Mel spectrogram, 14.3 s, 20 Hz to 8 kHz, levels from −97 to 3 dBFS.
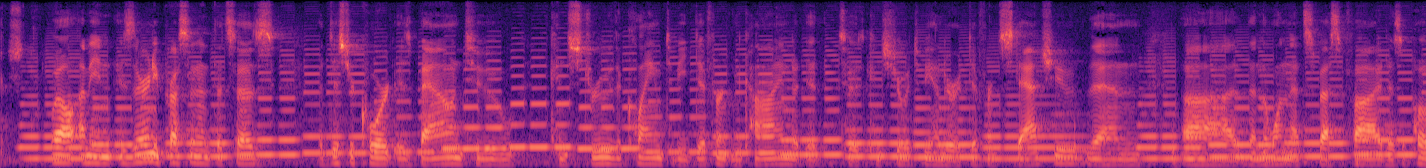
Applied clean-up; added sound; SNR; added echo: none; Wind instrument, woodwind instrument; 2 dB; none.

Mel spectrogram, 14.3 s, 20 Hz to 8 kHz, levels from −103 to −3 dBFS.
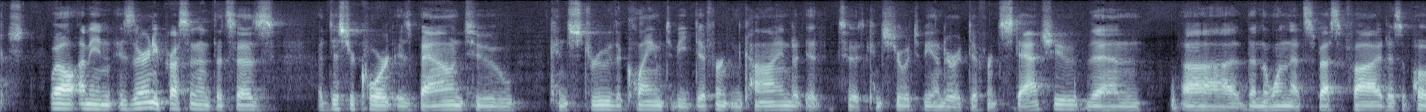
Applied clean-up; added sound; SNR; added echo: neural mask model Resemble Enhance denoiser.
